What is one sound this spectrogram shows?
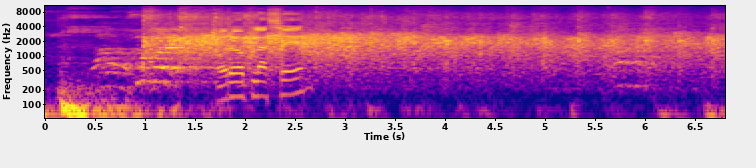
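A crowd claps and cheers in an echoing hall.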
